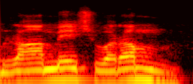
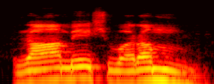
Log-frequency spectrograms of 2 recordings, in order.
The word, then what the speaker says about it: Rameshwaram: ending in am um the sound of pronunciation would be am rameshwaram you get the tone rameshwaram so that means those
